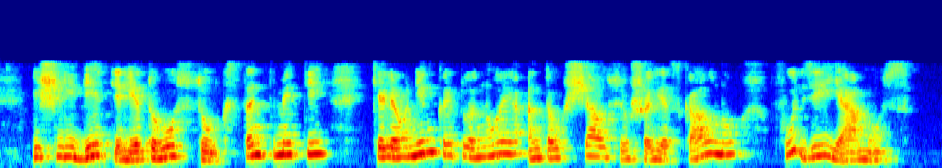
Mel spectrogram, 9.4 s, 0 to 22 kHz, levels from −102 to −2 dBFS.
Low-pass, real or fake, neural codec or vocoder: 5.4 kHz; fake; vocoder, 24 kHz, 100 mel bands, Vocos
